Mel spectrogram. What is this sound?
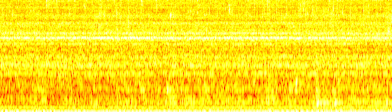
water tap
